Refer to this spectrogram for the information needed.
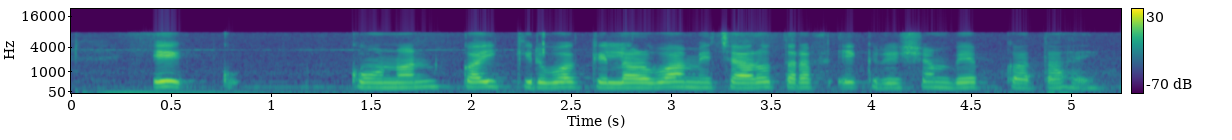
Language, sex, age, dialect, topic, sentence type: Magahi, female, 51-55, Western, agriculture, statement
